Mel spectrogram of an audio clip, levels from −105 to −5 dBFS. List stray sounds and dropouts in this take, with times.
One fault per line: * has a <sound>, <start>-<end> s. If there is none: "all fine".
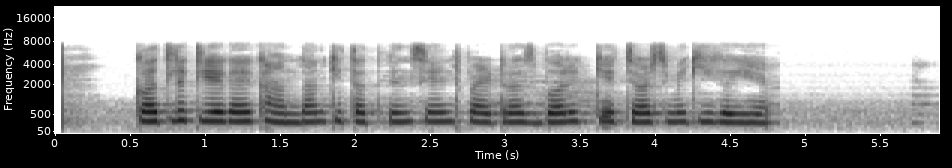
all fine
